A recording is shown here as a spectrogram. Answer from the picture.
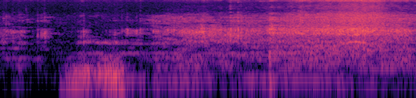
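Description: A brief low voice sound, then lightweight saree fabric rustling as it is unfolded and spread out, lasting about a second and a half.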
